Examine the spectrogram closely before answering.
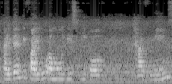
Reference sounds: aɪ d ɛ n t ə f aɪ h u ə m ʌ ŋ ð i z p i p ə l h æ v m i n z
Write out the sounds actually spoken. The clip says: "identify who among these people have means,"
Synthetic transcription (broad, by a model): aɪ d ɛ n t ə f aɪ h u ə m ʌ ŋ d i s p i p ə l h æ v m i n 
